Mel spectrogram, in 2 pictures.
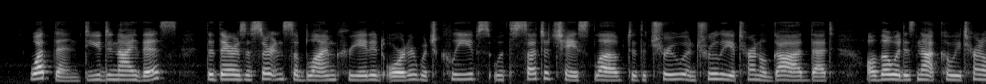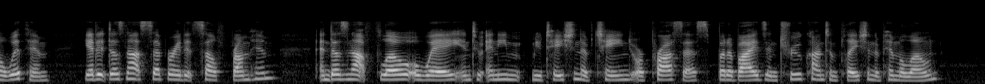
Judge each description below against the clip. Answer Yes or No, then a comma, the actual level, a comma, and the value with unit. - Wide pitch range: No, narrow, 2.6 semitones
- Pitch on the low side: No, high, 215 Hz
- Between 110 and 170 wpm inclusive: No, average, 195 wpm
